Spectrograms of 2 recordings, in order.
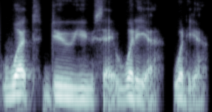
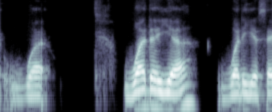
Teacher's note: We're reducing do to da.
